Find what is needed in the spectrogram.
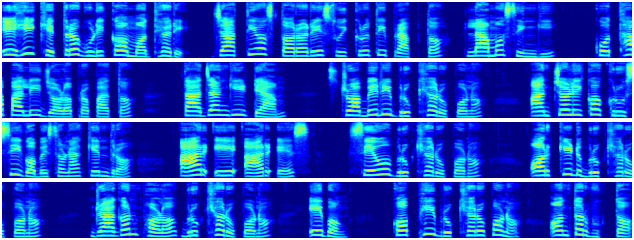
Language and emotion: Odia, neutral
